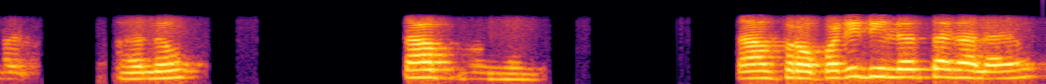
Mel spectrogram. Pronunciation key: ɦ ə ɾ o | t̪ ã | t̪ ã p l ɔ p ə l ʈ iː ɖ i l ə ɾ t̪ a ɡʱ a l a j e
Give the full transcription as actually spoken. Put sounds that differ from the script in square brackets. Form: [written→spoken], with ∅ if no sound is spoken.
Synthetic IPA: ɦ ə [ɾ→l] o | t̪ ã | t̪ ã p [l→ɾ] ɔ p ə [l→ɾ] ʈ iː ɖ i l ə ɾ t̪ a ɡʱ a l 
